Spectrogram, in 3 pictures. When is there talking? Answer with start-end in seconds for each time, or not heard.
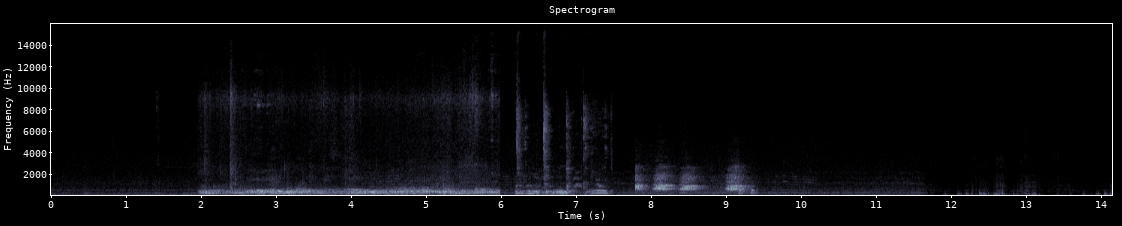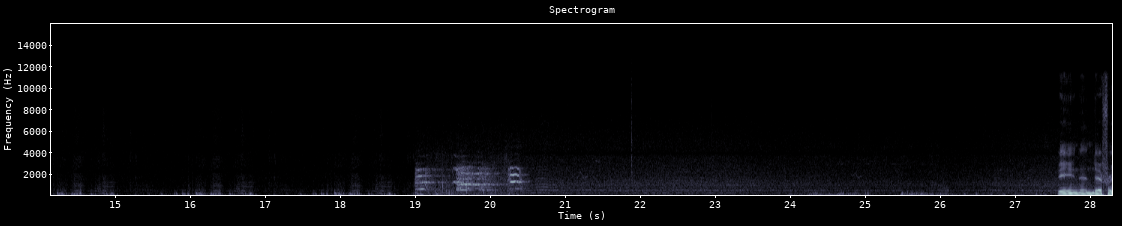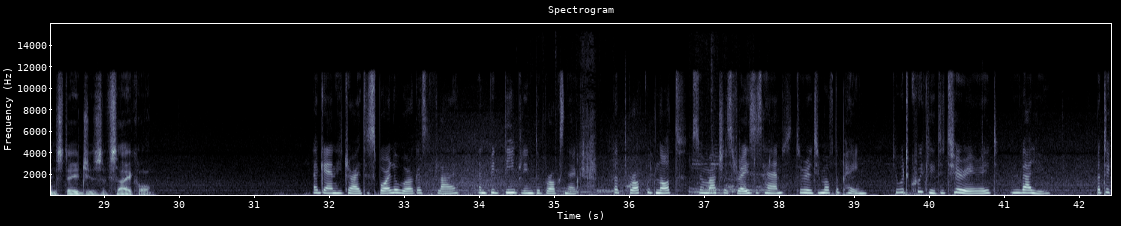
27.6-29.7, 31.8-42.3.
